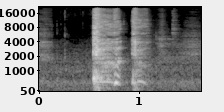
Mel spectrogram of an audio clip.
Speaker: don't mind if you hear me coughing that's just because of my asthma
